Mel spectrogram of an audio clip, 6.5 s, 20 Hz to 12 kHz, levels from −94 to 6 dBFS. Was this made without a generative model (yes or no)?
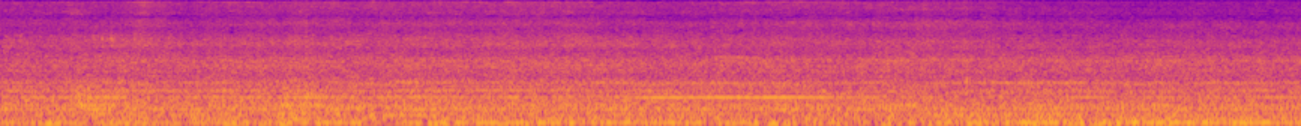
yes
